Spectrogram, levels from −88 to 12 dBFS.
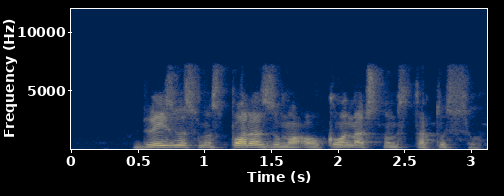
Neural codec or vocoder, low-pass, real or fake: codec, 16 kHz, 8 kbps, FunCodec, trained on Chinese and English, 25 frames a second; 7.2 kHz; fake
